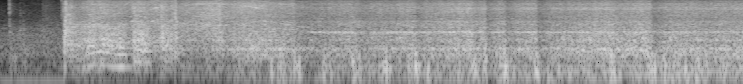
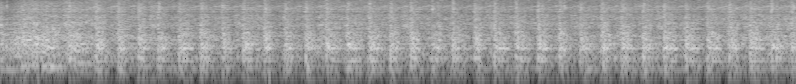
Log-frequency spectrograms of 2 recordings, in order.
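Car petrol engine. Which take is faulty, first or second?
second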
